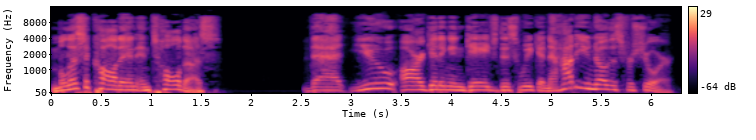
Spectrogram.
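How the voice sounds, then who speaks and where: A man's voice: fairly high pitch, sing-song, moderate pace. A man hosting a radio show, chatting on air with a caller in a conversational presenter style. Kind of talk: on-air prank call banter. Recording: radio broadcast audio.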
